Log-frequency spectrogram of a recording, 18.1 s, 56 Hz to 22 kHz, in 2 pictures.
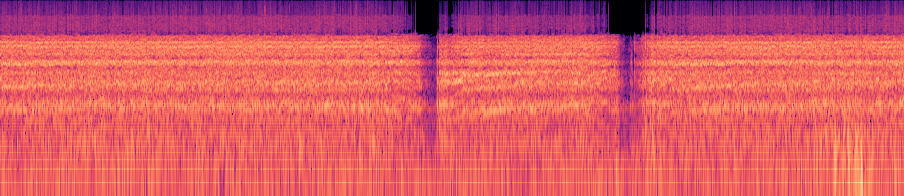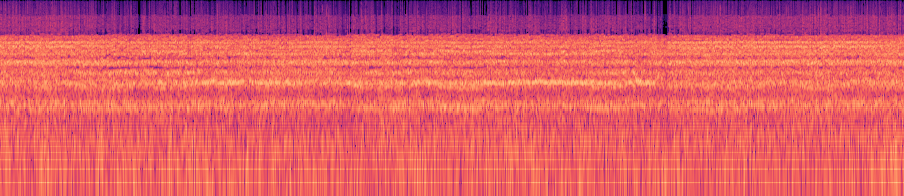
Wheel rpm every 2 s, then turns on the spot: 190, 200, 140, 140, 220, 220, 230, 220, 220.
none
